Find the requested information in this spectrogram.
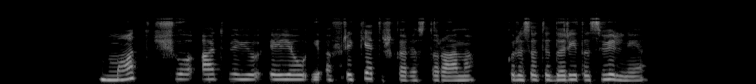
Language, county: Lithuanian, Vilnius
